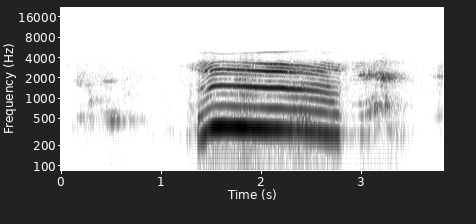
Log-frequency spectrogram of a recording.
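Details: Lili, a female Poodle, asking for affection indoors: one long steady whine lasting over a second, slightly falling at the end, between quiet murmured speech.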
